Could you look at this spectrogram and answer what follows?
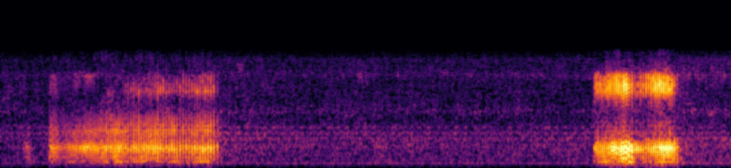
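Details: Sleeping cat snoring: two long rattling, snorting breath sounds separated by a quiet pause.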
